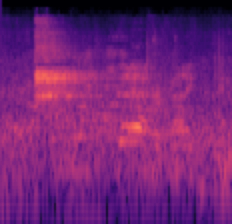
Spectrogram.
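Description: Basketball gym crowd chatter, cut through about a third of a second in by a short, shrill referee's whistle blast lasting about half a second, followed by a brief raised voice.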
